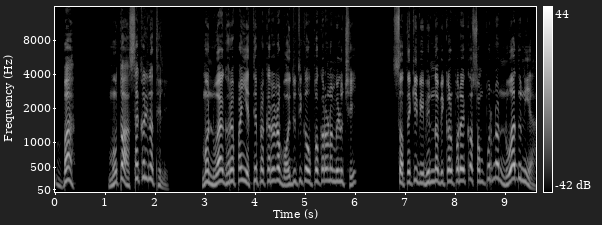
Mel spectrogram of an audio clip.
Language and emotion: Odia, surprised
